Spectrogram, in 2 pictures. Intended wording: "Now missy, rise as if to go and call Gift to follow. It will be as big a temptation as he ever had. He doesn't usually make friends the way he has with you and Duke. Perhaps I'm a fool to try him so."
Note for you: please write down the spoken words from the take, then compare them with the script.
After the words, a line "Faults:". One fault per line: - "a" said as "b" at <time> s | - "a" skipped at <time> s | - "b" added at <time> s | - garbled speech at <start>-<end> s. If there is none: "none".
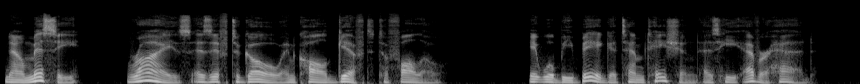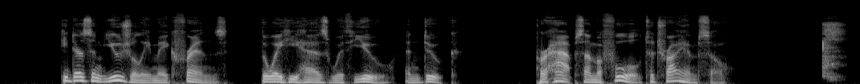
"Now missy, rise as if to go and call Gift to follow. It will be big a temptation as he ever had. He doesn't usually make friends the way he has with you and Duke. Perhaps I'm a fool to try him so."
Faults:
- "as" skipped at 5.7 s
